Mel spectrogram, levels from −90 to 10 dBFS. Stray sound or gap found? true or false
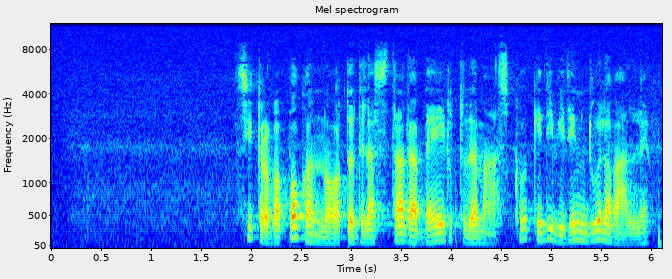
false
